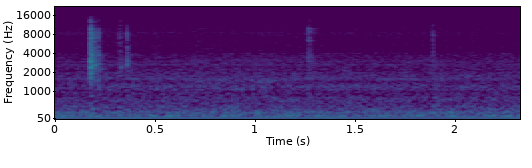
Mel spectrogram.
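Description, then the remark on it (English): A steady, low air conditioner hum drones on without change, with a few faint, sharp ticks scattered over it and no voices. “You can hear the hum of the air conditioner in the background.”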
